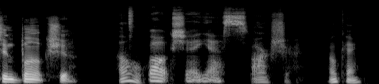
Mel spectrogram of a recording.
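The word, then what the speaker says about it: Berkshire: and not leester Square okay yes that's the pronunciation thing like it's in it's in barkshire oh barkshire yes barkshire okay hurricans hardly happen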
